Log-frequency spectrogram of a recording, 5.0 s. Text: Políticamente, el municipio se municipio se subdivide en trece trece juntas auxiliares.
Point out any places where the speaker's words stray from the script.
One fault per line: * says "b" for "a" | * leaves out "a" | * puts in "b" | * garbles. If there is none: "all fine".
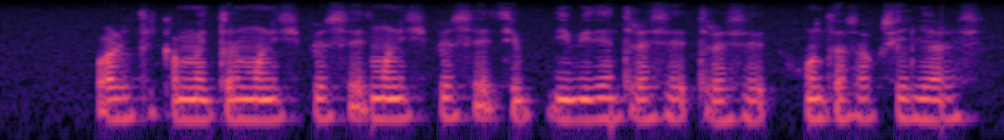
all fine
